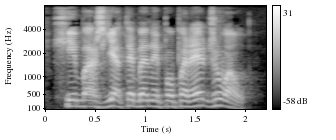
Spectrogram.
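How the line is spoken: Grumble. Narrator (Ukrainian): буркнув Кальцифер

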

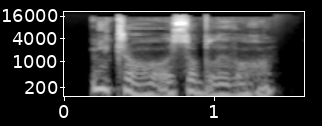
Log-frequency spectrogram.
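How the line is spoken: Child muttering. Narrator (Ukrainian): пробурмотів малий

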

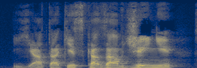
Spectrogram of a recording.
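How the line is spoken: Angry reply. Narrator (Ukrainian): сердито озвався Персі

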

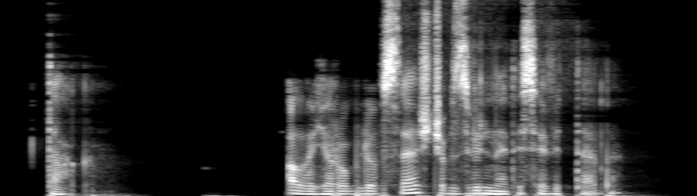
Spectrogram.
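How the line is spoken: Quiet, calm, detached. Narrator (Ukrainian): мовив він тихо і спокійно, ніби це стосувалося не їх

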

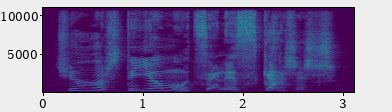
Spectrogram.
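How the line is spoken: Hiss. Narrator (Ukrainian): просичав Снейп

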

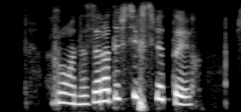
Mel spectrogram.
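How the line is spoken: Stern reproach. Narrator (Ukrainian): суворо дорікнула йому Герміона, хоч сказане їй сподобалось

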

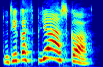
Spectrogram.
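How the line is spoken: Shouted. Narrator (Ukrainian): закричав

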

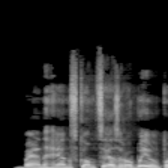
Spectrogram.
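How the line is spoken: Shrill squeal. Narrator (Ukrainian): проверещав той голос

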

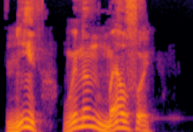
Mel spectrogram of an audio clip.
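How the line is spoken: Exclaiming. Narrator (Ukrainian): вигукнула Герміона

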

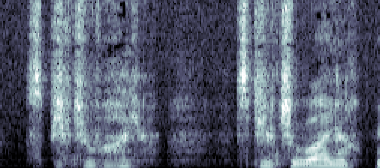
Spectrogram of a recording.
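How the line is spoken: Trembling fervent mutter. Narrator (Ukrainian): Його вже всього тіпало, і він ревно бурмотів

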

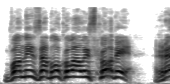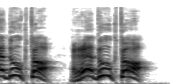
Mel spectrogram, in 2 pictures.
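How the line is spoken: Distant shout amid fighting. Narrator (Ukrainian): знизу знову долинув гамір сутички, і хтось закричав

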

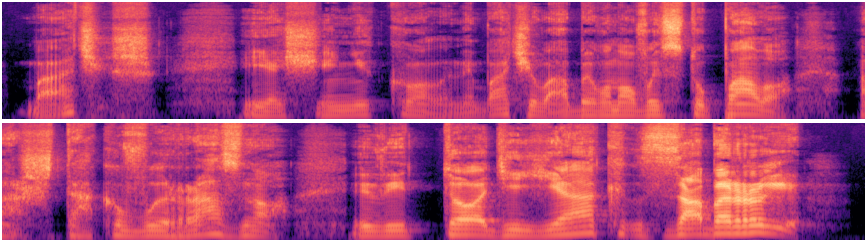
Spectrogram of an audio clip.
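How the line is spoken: Growl. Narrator (Ukrainian): прогарчав Снейп

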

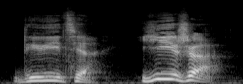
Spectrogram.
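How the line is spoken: Exclamation. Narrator (Ukrainian): вигукнув Рон

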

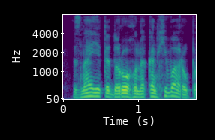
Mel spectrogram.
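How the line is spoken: Whisper. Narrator (Ukrainian): прошепотів Мауглі

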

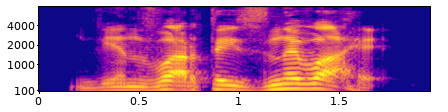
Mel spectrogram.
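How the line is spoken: Grumble. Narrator (Ukrainian): буркнув містер Кравч

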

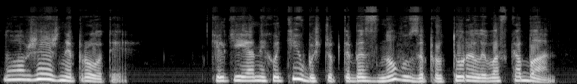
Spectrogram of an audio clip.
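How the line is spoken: Exclaimed. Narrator (Ukrainian): вигукнув Гаррі

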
